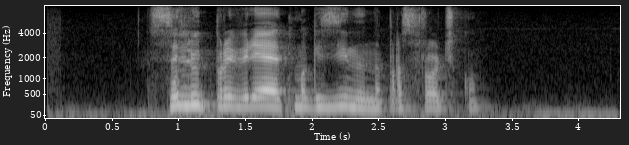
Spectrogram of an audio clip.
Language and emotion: Russian, angry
